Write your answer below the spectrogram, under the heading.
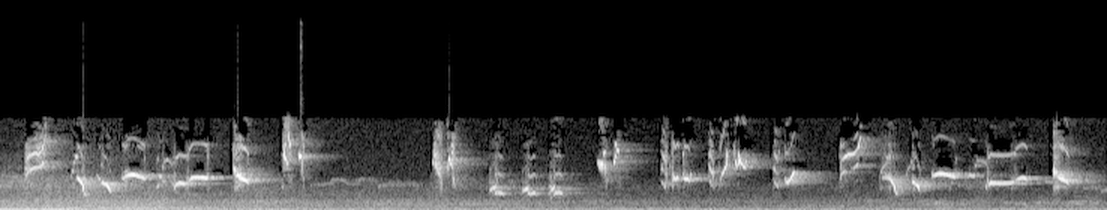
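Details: Rich whistled song of a white-rumped shama, used to coax other shamas into song; rapid chips and fluty slurs in dense bursts, a short lull in the middle.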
